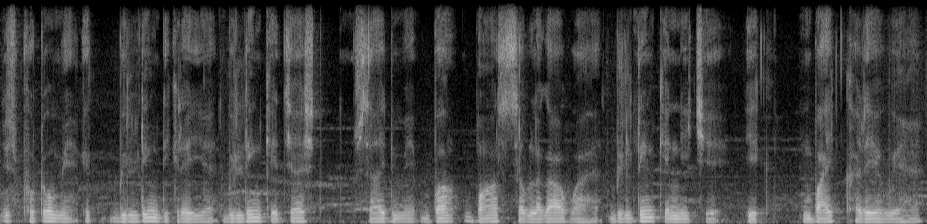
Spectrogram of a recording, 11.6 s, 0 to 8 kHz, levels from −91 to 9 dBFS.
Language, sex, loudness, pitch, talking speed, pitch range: Bhojpuri, male, -21 LUFS, 105 Hz, 135 wpm, 105-110 Hz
